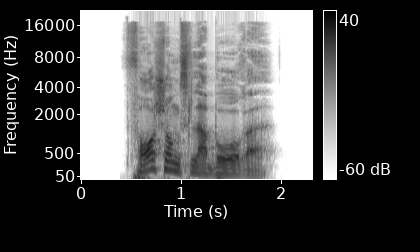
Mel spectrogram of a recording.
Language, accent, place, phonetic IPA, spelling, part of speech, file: German, Germany, Berlin, [ˈfɔʁʃʊŋslaˌboːʁə], Forschungslabore, noun, De-Forschungslabore.ogg
- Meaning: nominative/accusative/genitive plural of Forschungslabor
